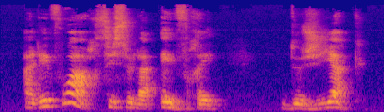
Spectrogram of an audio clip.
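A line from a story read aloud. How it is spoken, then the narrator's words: Plain. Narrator (French): dit le duc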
